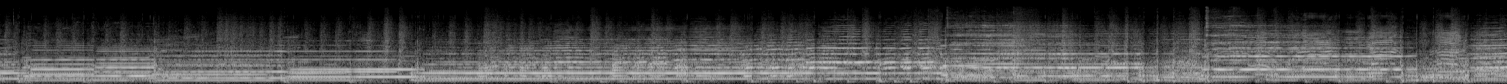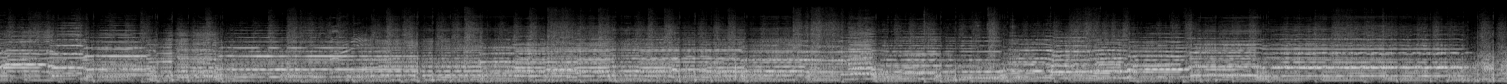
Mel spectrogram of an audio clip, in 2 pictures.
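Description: Wind band playing continuously, with trombones, trumpets and a tuba sounding a mix of held and moving notes.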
